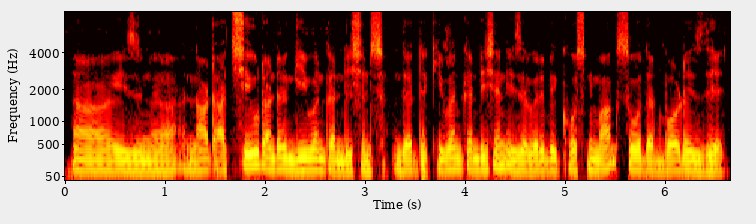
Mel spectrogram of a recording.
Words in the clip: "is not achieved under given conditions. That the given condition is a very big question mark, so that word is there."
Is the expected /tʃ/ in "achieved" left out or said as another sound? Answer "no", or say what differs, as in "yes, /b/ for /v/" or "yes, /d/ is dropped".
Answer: no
